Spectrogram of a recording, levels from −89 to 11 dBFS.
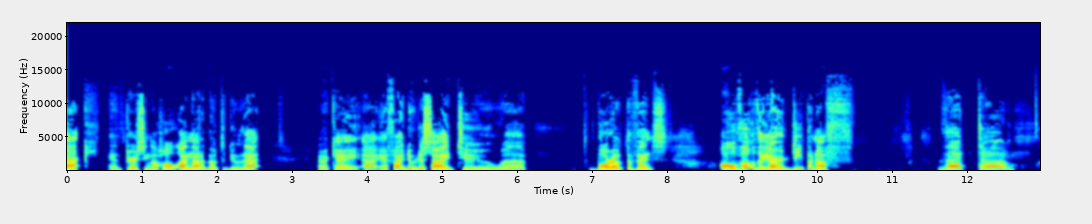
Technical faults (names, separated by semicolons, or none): none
